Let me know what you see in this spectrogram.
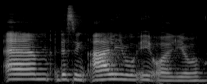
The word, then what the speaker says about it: aglio: Ich sag Aglio. Aglio. Nein, nein, nein, Alio. – Man spielt das G, weil das G spricht man ja im Italienischen, wie wir gelernt haben, oft nicht mit.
